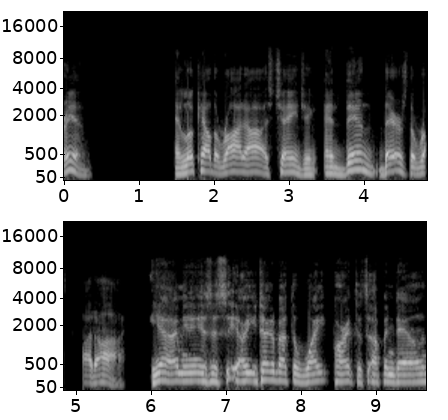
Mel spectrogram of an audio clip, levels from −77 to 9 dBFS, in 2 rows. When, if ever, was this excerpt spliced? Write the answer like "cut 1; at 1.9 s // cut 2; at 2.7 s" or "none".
cut 1; at 5.0 s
